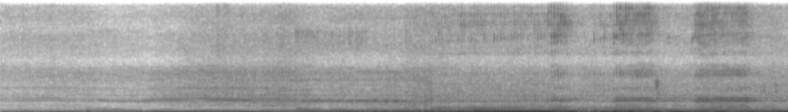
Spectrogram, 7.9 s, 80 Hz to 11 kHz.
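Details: Honda XR50 small single after repair (leaking head gasket and air leak fixed) thumps steadily and revs cleanly, no popping or hunting; silencer full of oil, bike likely sat upside down, may smoke first rides; engine running fine.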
